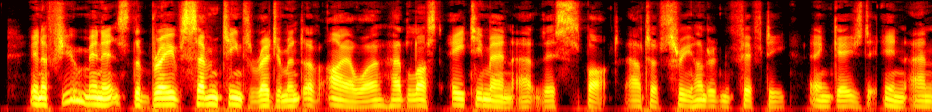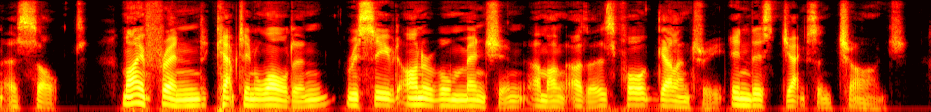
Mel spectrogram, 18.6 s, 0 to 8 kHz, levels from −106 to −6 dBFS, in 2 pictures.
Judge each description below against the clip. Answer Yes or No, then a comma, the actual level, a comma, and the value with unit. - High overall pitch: No, low, 115 Hz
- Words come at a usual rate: No, slow, 125 wpm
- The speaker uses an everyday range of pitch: Yes, average, 3.5 semitones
